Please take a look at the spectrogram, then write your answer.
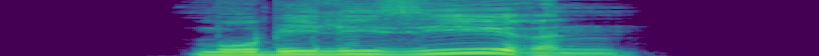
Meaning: to mobilize
- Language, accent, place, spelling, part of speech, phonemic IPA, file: German, Germany, Berlin, mobilisieren, verb, /mobiliˈziːʁən/, De-mobilisieren.ogg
